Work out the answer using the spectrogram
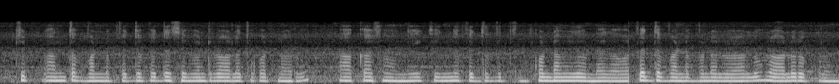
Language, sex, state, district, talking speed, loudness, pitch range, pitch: Telugu, female, Andhra Pradesh, Anantapur, 145 wpm, -17 LUFS, 165-175 Hz, 165 Hz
